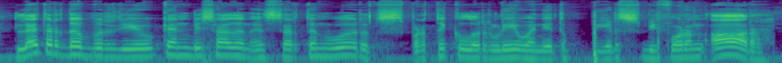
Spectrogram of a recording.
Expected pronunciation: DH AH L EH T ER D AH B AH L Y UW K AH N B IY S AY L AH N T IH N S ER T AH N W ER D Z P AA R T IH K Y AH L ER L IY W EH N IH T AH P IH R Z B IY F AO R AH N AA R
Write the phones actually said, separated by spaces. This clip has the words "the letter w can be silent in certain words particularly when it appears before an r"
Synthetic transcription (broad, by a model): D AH L EH T ER D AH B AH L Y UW K AH N B IY S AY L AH N IH N S ER T AH N W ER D S P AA R T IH K Y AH L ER L IY W EH N IH T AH P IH R S B IY F AO R AH N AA R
